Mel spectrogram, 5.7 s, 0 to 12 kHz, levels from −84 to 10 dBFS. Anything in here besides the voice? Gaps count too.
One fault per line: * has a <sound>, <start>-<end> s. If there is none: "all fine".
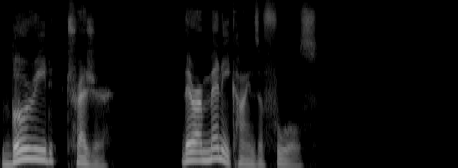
all fine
